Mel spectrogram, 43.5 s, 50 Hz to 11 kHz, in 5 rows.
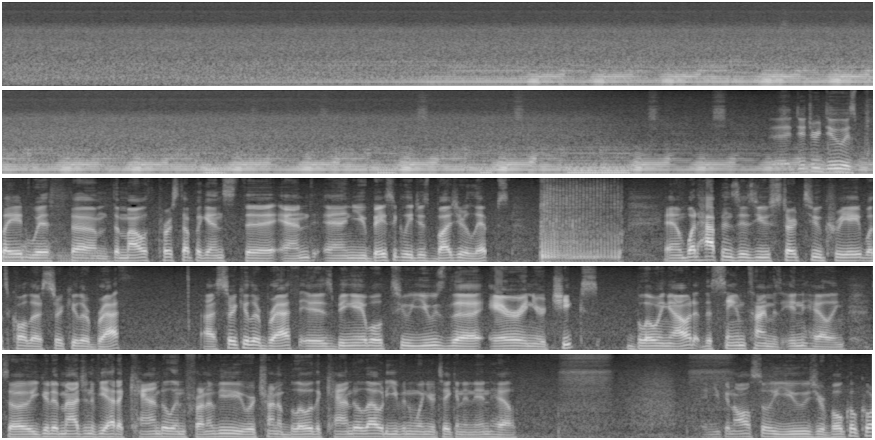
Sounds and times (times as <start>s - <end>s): Speech: 16.4s - 22.5s, 24.0s - 27.4s, 28.0s - 40.0s, 41.8s - 43.5s.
